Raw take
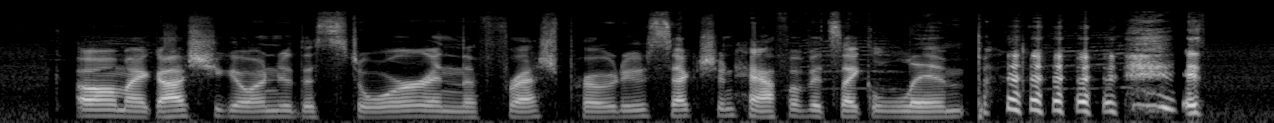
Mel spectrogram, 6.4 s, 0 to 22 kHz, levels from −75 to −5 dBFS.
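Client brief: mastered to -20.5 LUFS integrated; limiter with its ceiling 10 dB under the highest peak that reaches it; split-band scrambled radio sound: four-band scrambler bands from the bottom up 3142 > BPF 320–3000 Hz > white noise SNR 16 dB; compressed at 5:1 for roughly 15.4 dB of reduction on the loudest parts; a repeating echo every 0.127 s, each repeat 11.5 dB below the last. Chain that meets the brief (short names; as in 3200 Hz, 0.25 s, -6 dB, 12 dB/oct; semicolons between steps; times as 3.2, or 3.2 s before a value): compressor 5:1, threshold -35 dBFS; limiter -27 dBFS; feedback echo 0.127 s, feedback 27%, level -11.5 dB; four-band scrambler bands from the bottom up 3142; BPF 320–3000 Hz; white noise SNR 16 dB; gain +20 dB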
